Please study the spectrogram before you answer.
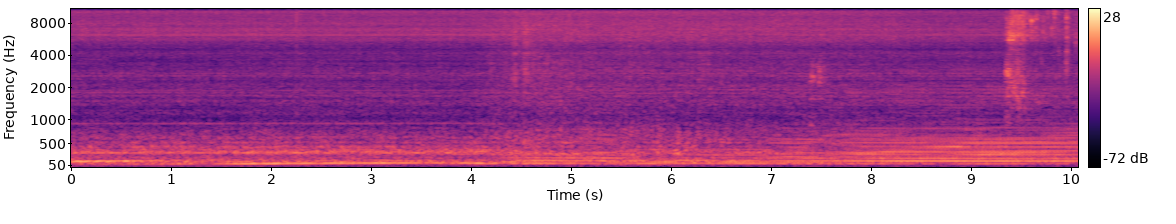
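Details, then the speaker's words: RV being winterized in NE Ohio, pumping pink antifreeze through with the kitchen cold tap open: a steady low pump drone running evenly, then the pump shuts off normally, though air likely remains on the hot water side. "So now the pump should shut off, which it did, even though I'm sure there's air in the other side, which is the hot water side."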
